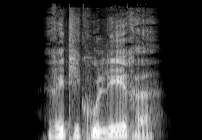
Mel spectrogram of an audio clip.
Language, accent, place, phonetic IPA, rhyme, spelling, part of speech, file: German, Germany, Berlin, [ʁetikuˈlɛːʁə], -ɛːʁə, retikuläre, adjective, De-retikuläre.ogg
- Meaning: inflection of retikulär: 1. strong/mixed nominative/accusative feminine singular 2. strong nominative/accusative plural 3. weak nominative all-gender singular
